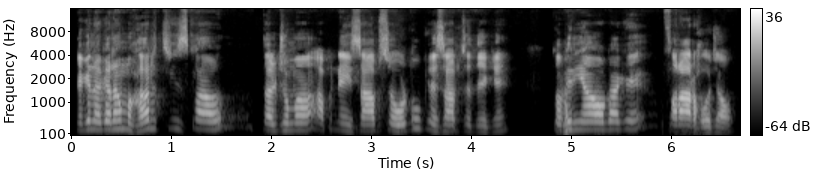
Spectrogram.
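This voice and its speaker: An earnest teacher working through a scripture lesson verse by verse, reciting each phrase slowly before unpacking it. The voice sits at an ordinary middle pitch and sounds close and dry, with no room around it. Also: pushed and bright, no room sound. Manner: earnest, instructive, asks and answers own questions. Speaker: religious teacher.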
